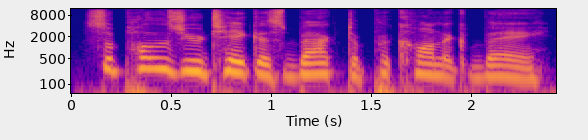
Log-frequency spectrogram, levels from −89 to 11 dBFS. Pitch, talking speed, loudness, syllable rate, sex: 190 Hz, 200 wpm, -16 LUFS, 5.2 syllables/s, female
